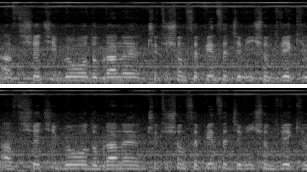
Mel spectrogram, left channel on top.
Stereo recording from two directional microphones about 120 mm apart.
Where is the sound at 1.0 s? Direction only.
20° right (ahead or behind).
